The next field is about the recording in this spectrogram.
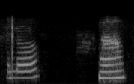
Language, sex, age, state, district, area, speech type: Odia, female, 45-60, Odisha, Sambalpur, rural, conversation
